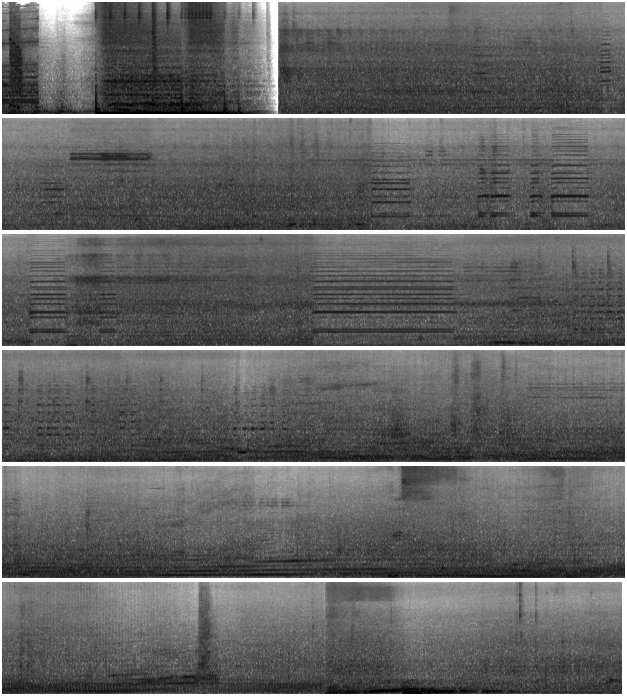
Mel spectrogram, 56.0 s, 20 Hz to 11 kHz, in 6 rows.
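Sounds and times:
city street traffic: 0.0 - 56.0
car horns honking: 9.9 - 11.6, 19.1 - 21.1, 23.2 - 30.3, 31.3 - 33.1.

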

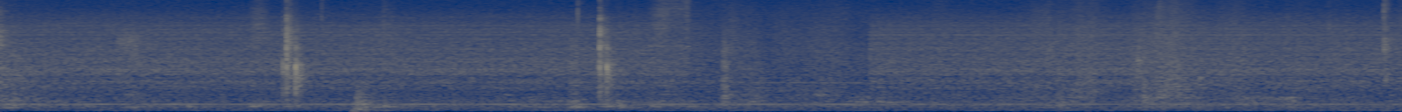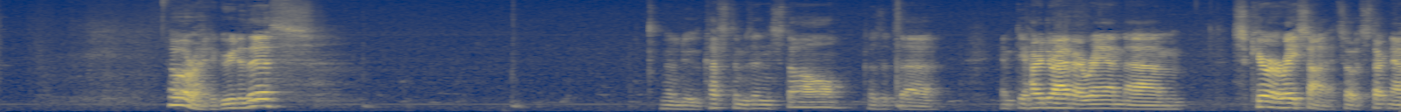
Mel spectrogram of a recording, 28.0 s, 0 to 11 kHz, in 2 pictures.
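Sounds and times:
faint steady hum: 0.0 - 28.0.

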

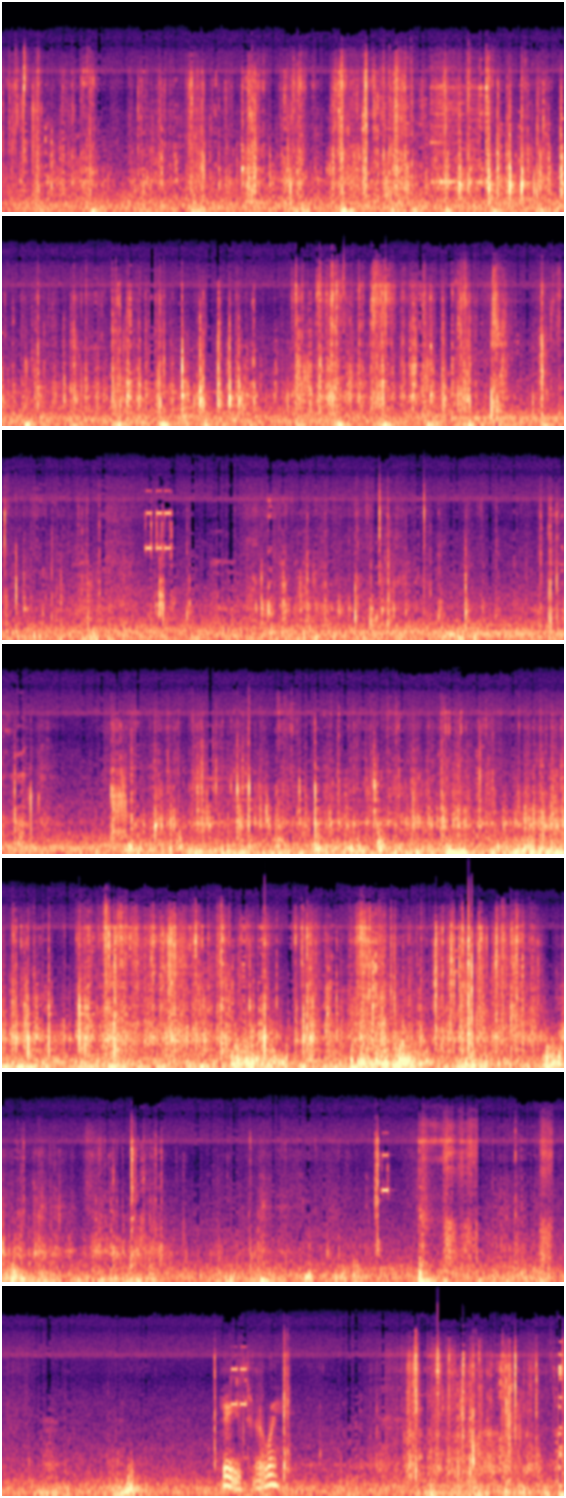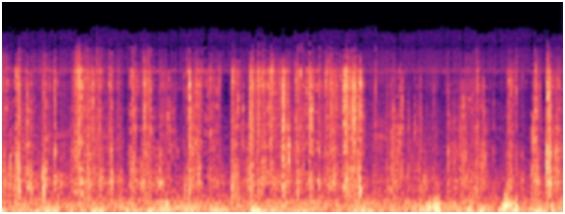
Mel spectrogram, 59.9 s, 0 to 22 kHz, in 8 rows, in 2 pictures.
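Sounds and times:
footsteps crunching on gravel: 0.0 - 45.6, 49.2 - 59.9
tyre rolling over stones: 0.0 - 46.8, 47.9 - 59.9
short electronic beep: 5.7 - 6.5, 16.9 - 17.3, 48.0 - 48.4.

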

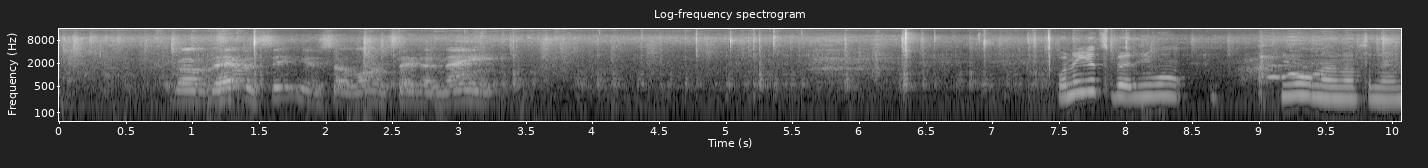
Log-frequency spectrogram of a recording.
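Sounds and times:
faint ticks and splashes: 0.0 - 8.9.

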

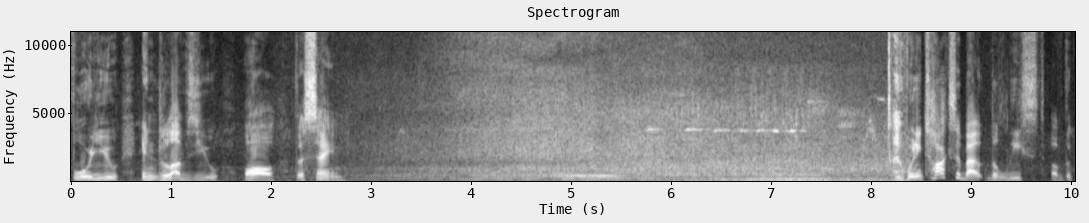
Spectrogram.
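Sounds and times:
road noise: 0.0 - 10.0
vehicle engine hum: 0.5 - 8.4.

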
